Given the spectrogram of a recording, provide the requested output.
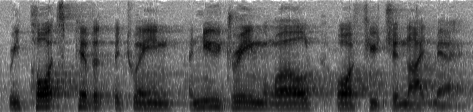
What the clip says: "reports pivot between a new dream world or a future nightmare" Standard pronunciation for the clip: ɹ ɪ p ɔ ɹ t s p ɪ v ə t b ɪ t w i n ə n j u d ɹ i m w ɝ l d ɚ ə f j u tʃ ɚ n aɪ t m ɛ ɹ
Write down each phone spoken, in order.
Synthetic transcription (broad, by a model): ɹ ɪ p ɔ ɹ t s p ɪ v ə t b ɪ t w i n ə n j u d ɹ i m w ɝ l d ɚ ə f j u tʃ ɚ n aɪ t m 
